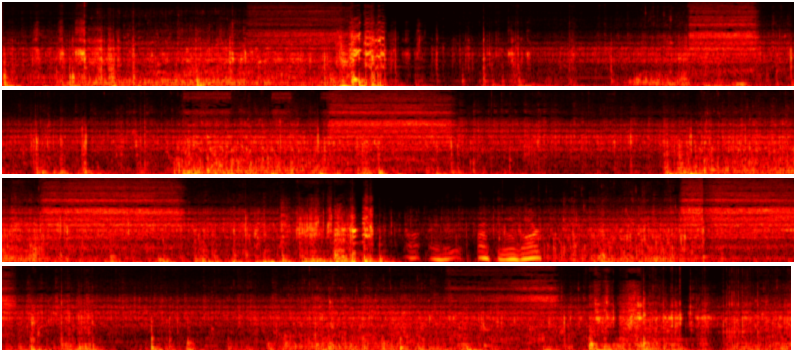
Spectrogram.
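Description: Underwater sound of a scuba diver breathing through a regulator, with a burst of exhaled bubbles every five or six seconds. Underneath is a distant clanging from a scallop trawl being dragged along the seabed.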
